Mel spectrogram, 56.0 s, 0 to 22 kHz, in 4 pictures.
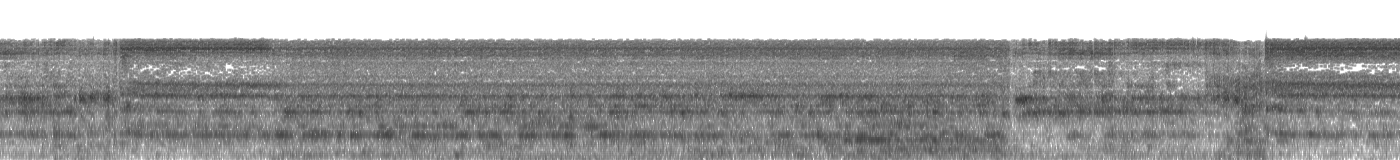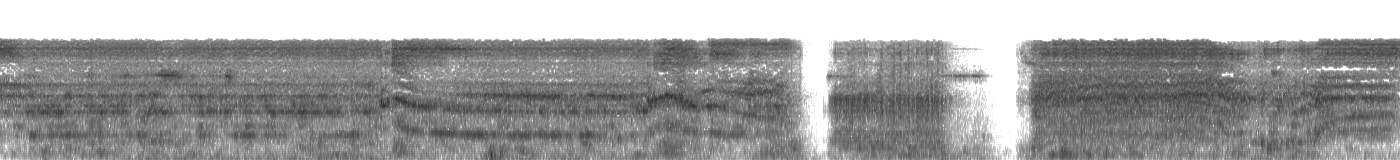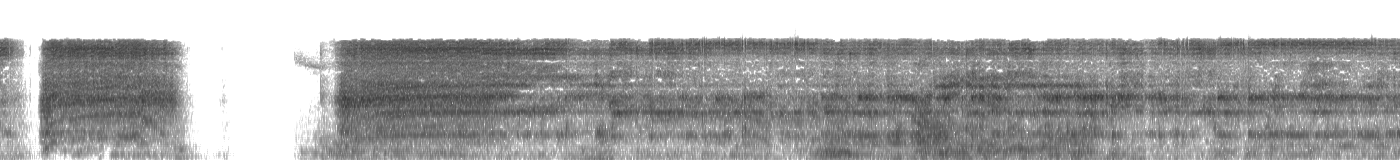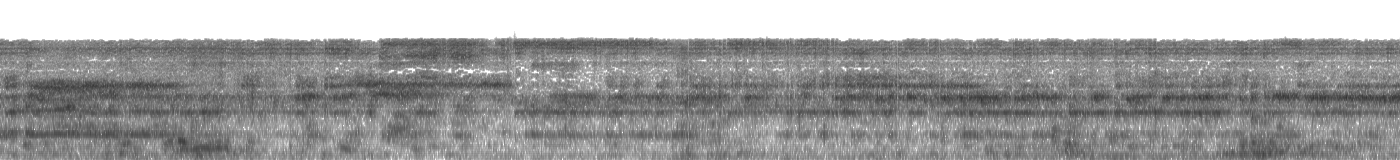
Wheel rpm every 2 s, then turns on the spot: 160, 160, 160, 160, 160, 160, 170, 160, 170, 170, 150, 20, 110, 110, 80, 40, 160, 160, 160, 160, 160, 160, 160, 160, 160, 160, 160, 160.
22-24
